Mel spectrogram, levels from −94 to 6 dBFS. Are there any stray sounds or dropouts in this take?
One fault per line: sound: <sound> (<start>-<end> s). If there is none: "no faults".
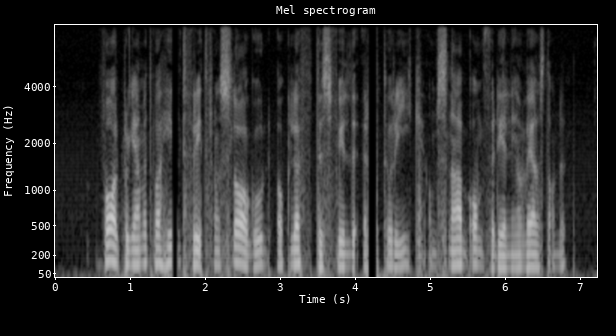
sound: dropout (1.6-1.6 s)
sound: dropout (4.2-4.3 s)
